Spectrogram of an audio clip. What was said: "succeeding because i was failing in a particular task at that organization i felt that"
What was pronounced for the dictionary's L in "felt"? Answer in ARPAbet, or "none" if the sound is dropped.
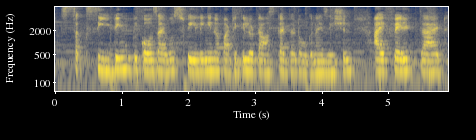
L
